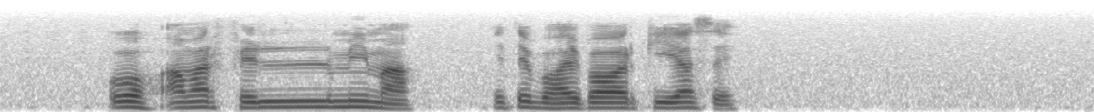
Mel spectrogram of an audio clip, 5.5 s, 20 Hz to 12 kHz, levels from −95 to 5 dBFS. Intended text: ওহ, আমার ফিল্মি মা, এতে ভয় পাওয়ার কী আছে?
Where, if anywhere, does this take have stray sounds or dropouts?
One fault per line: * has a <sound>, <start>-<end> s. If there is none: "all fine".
all fine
